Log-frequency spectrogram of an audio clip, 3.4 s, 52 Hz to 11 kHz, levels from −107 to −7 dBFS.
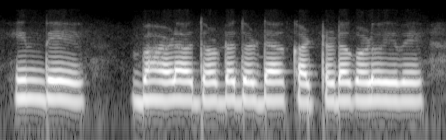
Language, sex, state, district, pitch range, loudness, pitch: Kannada, female, Karnataka, Bidar, 235-245 Hz, -14 LUFS, 235 Hz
